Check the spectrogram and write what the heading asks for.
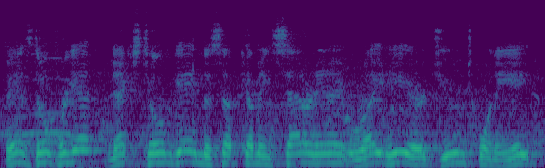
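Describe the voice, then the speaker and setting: A man's voice: high-pitched, highs cut off. A man making formal announcements at a baseball park, heard through the stadium public address system. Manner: formal, measured announcer delivery. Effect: heard over a stadium PA system. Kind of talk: ballpark PA announcements. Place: outdoor ballpark. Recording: echoing stadium loudspeaker outdoors.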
